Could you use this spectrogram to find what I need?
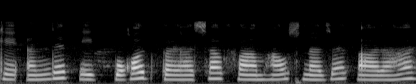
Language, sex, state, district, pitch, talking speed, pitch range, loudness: Hindi, female, Madhya Pradesh, Bhopal, 225 Hz, 145 wpm, 220-260 Hz, -19 LUFS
